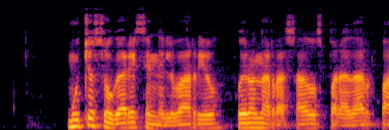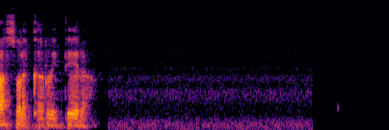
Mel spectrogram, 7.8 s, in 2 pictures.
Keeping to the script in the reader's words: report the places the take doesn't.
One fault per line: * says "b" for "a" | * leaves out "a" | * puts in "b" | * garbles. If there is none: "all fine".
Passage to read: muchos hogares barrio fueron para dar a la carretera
* puts in "en el"
* puts in "arrasados"
* puts in "paso"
